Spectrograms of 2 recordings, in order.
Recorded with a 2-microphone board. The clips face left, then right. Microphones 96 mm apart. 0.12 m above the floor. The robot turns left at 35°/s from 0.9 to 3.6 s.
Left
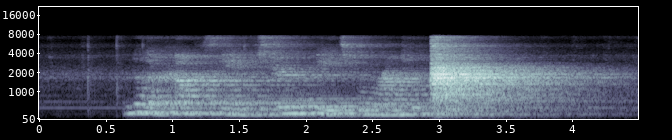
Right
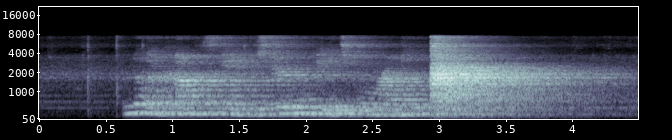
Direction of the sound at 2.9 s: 5° right (ahead or behind).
